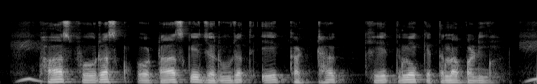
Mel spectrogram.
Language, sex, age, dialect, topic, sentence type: Bhojpuri, male, 31-35, Southern / Standard, agriculture, question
